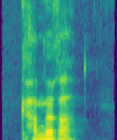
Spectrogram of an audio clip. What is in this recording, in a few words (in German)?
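"Kamera", German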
